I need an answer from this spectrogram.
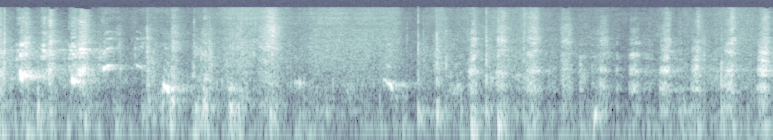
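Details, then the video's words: Female Staffordshire Terrier indoors, panting in quick irregular breathy bursts, with brief high thin whimpers near the start and soft vocal reactions scattered through the panting. "Staffordshire Terrier - Female panting whimper and vocal reactions"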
